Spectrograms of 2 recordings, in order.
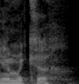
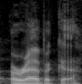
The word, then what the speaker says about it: Arabica: the Robusta and the how do you say Amica uh Arabica Arabica is the reason the the Arabica is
